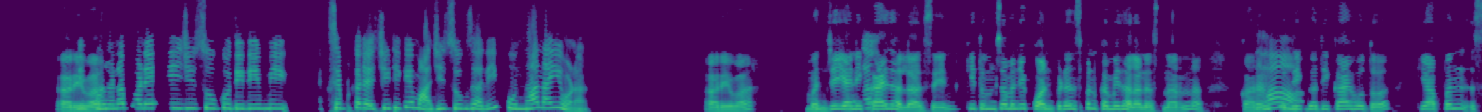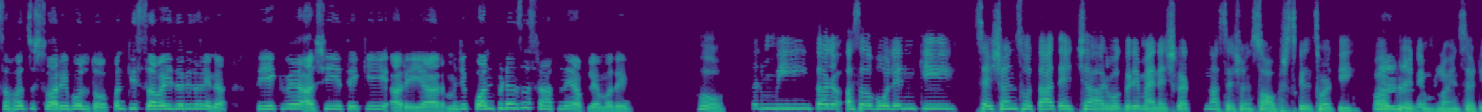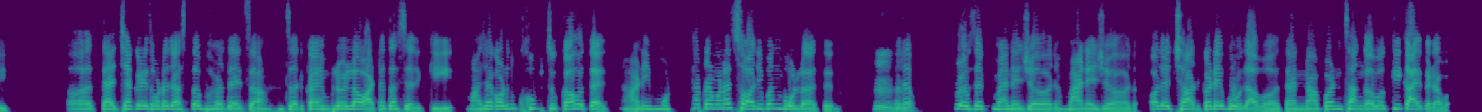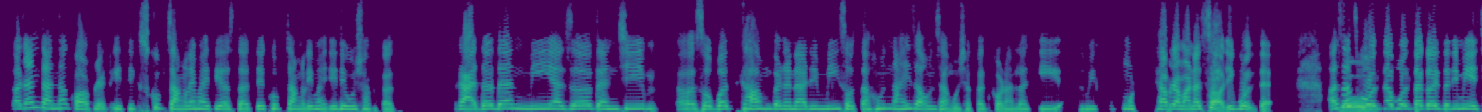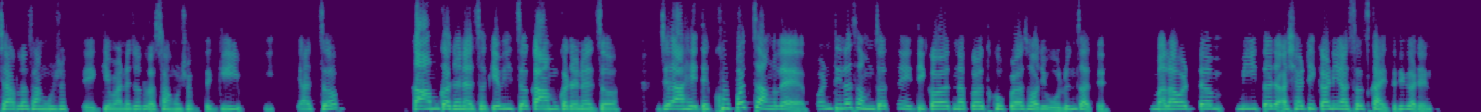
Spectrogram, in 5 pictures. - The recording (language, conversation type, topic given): Marathi, podcast, अनावश्यक माफी मागण्याची सवय कमी कशी करावी?
- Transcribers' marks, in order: in English: "ॲक्सेप्ट"; in English: "कॉन्फिडन्स"; in English: "कॉन्फिडन्सच"; in English: "सेशन्स"; in English: "सेशन्स सॉफ्ट स्किल्सवरती, कॉर्पोरेट एम्प्लॉइजसाठी"; in English: "एम्प्लॉयला"; in English: "ओर"; in English: "कॉर्पोरेट इथिक्स"; in English: "रादर दॅन"; in English: "ऍज अ"; laughing while speaking: "अ, सोबत काम करणारी"; laughing while speaking: "मोठ्या प्रमाणात सॉरी बोलताय. असंच बोलता-बोलता काहीतरी"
